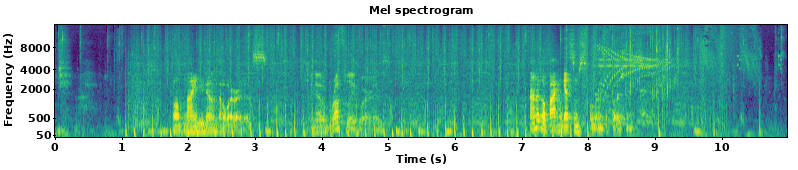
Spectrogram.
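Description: Video game attack sound effects go off in quick succession.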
